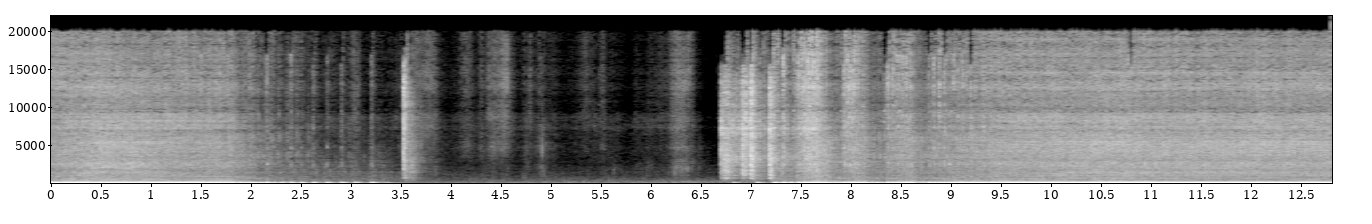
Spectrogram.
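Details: Beaten-up old Lexmoto bike after the carb fuel feed pipe was fixed and fuel reached the carb: it runs, dies almost silent, then catches and settles into a steady, even idle with no knocks or misses. Normal idle.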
